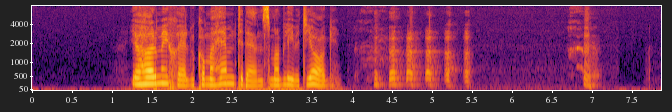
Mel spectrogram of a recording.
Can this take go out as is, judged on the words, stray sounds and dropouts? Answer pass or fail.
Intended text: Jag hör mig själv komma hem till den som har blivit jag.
fail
